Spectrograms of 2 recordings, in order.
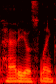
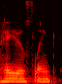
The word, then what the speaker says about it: HATEOAS: Comes something called Hadios link or Hadios link. People pronounce it in all kind of different ways.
